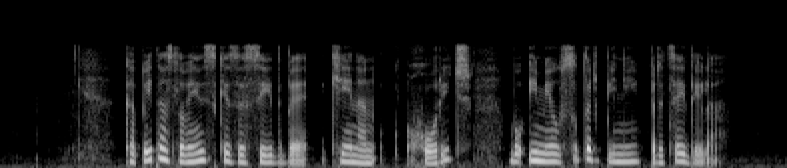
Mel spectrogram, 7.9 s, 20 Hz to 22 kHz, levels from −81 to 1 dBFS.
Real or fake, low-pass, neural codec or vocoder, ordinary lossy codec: fake; 7.2 kHz; codec, 16 kHz, 16 kbps, FunCodec, trained on Chinese and English, 50 frames a second; none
